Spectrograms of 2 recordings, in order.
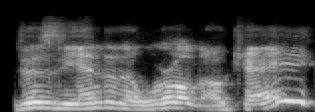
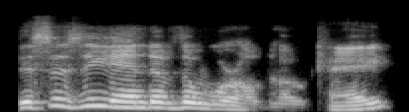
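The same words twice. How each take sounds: First: The voice rises at the end. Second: The voice falls at the end.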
